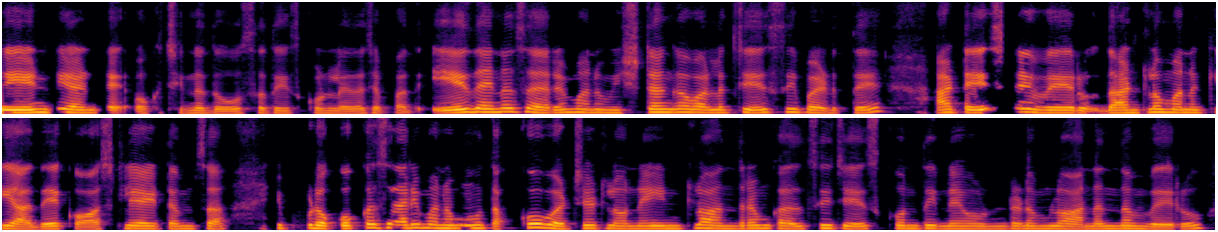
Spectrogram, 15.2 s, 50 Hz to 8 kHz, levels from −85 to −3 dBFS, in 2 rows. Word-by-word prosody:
ఇప్పుడేంటి 195 Hz, +3 st, +6 dB
అంటే, 185 Hz, -1 st, -1 dB, 0.2 s
ఒక 150 Hz, -, -12 dB
చిన్న 170 Hz, -, -6 dB
దోస 145 Hz, +2 st, -4 dB
తీసుకోండి 160 Hz, -1 st, -6 dB
లేదా 145 Hz, +1 st, -3 dB
చెపాతి 440 Hz, -, -7 dB, 0.2 s
ఏదైనా 225 Hz, +3 st, +5 dB
సరే 190 Hz, -4 st, +2 dB
మనం 200 Hz, -1 st, -1 dB
ఇష్టంగా 215 Hz, +3 st, +2 dB
వాళ్ళకి 195 Hz, -1 st, 0 dB
చేసి 205 Hz, +4 st, 0 dB
పెడితే 175 Hz, 0 st, -1 dB, 0.5 s
ఆ -, -, +5 dB
టేస్టే 195 Hz, +4 st, +2 dB
వేరు. 180 Hz, -2 st, +3 dB
దాంట్లో 185 Hz, +4 st, +2 dB
మనకి 195 Hz, 0 st, -1 dB
అదే 170 Hz, +5 st, +2 dB
కాస్ట్‌లీ 165 Hz, +7 st, -2 dB
ఐటెమ్స 185 Hz, +1 st, -5 dB, 0.5 s
ఇప్పుడు 205 Hz, 0 st, +2 dB
ఒక్కొక్కసారి 225 Hz, +4 st, +1 dB
మనము 210 Hz, -1 st, +1 dB, 0.2 s
తక్కువ 260 Hz, +4 st, +2 dB
బడ్జెట్లోనే 185 Hz, 0 st, -1 dB
ఇంట్లో 190 Hz, +4 st, -1 dB
అందరం 195 Hz, +2 st, -1 dB
కలిసి 180 Hz, +4 st, 0 dB
చేసుకొని 190 Hz, +2 st, -3 dB
తినే 180 Hz, -2 st, -2 dB
ఉండడంలో 185 Hz, +1 st, -2 dB
ఆనందం 185 Hz, +2 st, -1 dB
వేరు. 160 Hz, +4 st, -1 dB
190 Hz, 140 wpm, -23 LUFS, 180-205 Hz, 0.5 s, ఇప్పుడేంటి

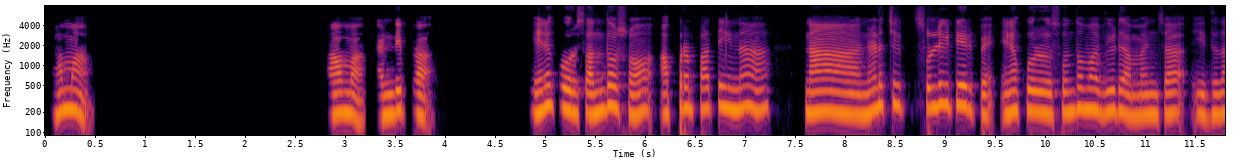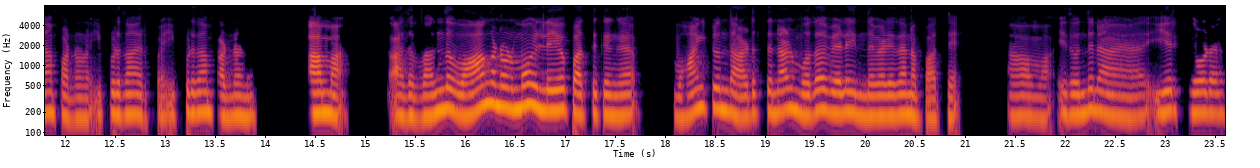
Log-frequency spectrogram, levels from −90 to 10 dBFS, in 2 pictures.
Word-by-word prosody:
ஆமா. 220 Hz, -1 st, +3 dB, 2.6 s
ஆமா. 195 Hz, -3 st, +2 dB, 0.2 s
கண்டிப்பா. 190 Hz, +1 st, +1 dB, 1.2 s
எனக்கு 250 Hz, +3 st, +2 dB
ஒரு 200 Hz, -, +2 dB
சந்தோஷம் 210 Hz, -1 st, +2 dB, 0.2 s
அப்புறம் 225 Hz, +4 st, -2 dB
பார்த்தீங்கன்னா, 235 Hz, +1 st, +1 dB, 0.6 s
நான் 200 Hz, -2 st, +3 dB
நினைச்சி. 250 Hz, +5 st, +1 dB, 0.3 s
சொல்லிகிட்டே 255 Hz, +1 st, +2 dB
இருப்பேன். 190 Hz, -4 st, -4 dB
எனக்கு 210 Hz, +2 st, 0 dB
ஒரு 205 Hz, -1 st, +4 dB, 0.2 s
சொந்தமா 225 Hz, +2 st, +1 dB
வீடு 215 Hz, 0 st, +1 dB
அமைஞ்சா, 185 Hz, +2 st, -1 dB, 0.3 s
இதுதான் 195 Hz, +2 st, -2 dB
பண்ணணும். 165 Hz, -1 st, -5 dB
இப்படிதான் 190 Hz, -1 st, -1 dB
இருப்பேன். 180 Hz, +2 st, -9 dB
இப்படிதான் 200 Hz, +2 st, -2 dB
பண்ணணும். 175 Hz, 0 st, -2 dB, 0.6 s
ஆமா. 195 Hz, -2 st, +4 dB, 0.6 s
அத 180 Hz, 0 st, -1 dB, 0.2 s
வந்து 215 Hz, +5 st, +3 dB, 0.2 s
வாங்கணுமோ 245 Hz, +3 st, +5 dB
இல்லையோ 220 Hz, 0 st, +4 dB
பார்த்துக்கங்க. 185 Hz, -1 st, -1 dB, 0.6 s
வாங்கிட்டு 225 Hz, +7 st, -1 dB
வந்து 210 Hz, -3 st, +2 dB
அடுத்த 190 Hz, +3 st, -4 dB
நாள் 225 Hz, +2 st, +1 dB
மொத 185 Hz, +3 st, +1 dB, 0.2 s
வேலை 195 Hz, +1 st, +2 dB
இந்த 180 Hz, 0 st, -1 dB
வேலைய 180 Hz, 0 st, +1 dB
தான் 190 Hz, -1 st, +2 dB
நான் 165 Hz, -2 st, -7 dB
பார்த்தேன். 165 Hz, +1 st, -6 dB, 0.6 s
ஆமா. 170 Hz, -2 st, -5 dB, 0.2 s
இது 190 Hz, -, -4 dB
வந்து 200 Hz, +4 st, 0 dB
நான் 185 Hz, -2 st, -2 dB, 0.4 s
இயற்கையோட 200 Hz, -1 st, -2 dB
200 Hz, 115 wpm, -22 LUFS, 185-220 Hz, 2.6 s, வாங்கணுமோ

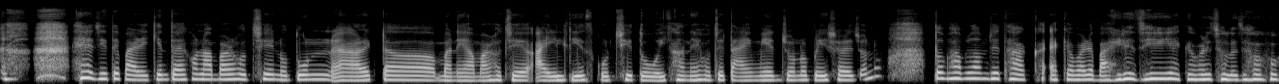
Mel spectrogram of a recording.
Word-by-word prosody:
আহ! 245 Hz, -2 st, -2 dB, 0.6 s
হ্যাঁ, 300 Hz, 0 st, +5 dB
যেতে 255 Hz, +1 st, +2 dB
পারি। 210 Hz, -2 st, +1 dB
কিন্তু 225 Hz, +1 st, 0 dB
এখন 245 Hz, +1 st, -2 dB
আবার 230 Hz, +1 st, +1 dB
হচ্ছে 235 Hz, +2 st, -3 dB, 0.2 s
নতুন 220 Hz, +2 st, 0 dB, 0.5 s
আরেকটা 200 Hz, +3 st, 0 dB, 0.6 s
মানে 180 Hz, 0 st, -2 dB
আমার 180 Hz, +1 st, -2 dB
হচ্ছে 200 Hz, +1 st, -1 dB, 0.3 s
IELTS 195 Hz, +2 st, +1 dB
করছি। 190 Hz, +3 st, -4 dB
তো -, -, +1 dB
ঐখানে 200 Hz, +2 st, -1 dB
হচ্ছে 205 Hz, 0 st, -1 dB
টাইমের 190 Hz, +2 st, -2 dB
জন্য 205 Hz, 0 st, -1 dB
প্রেশারের 205 Hz, 0 st, +1 dB
জন্য 250 Hz, +7 st, -3 dB, 0.6 s
তো -, -, +1 dB
ভাবলাম 270 Hz, 0 st, +2 dB
যে 265 Hz, -, +4 dB
থাক 235 Hz, -3 st, +2 dB, 0.3 s
একেবারে 220 Hz, -1 st, +1 dB
বাহিরে 225 Hz, +6 st, +3 dB
যেয়েই 260 Hz, +2 st, +4 dB
একেবারে 230 Hz, 0 st, +2 dB
চলে 220 Hz, -3 st, +3 dB
যাব। 230 Hz, +1 st, +2 dB
220 Hz, 150 wpm, -17 LUFS, 200-235 Hz, 0.6 s, হ্যাঁ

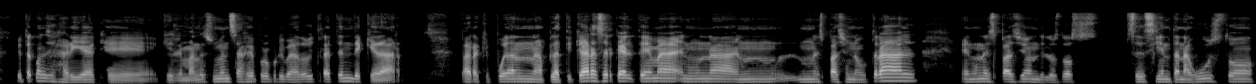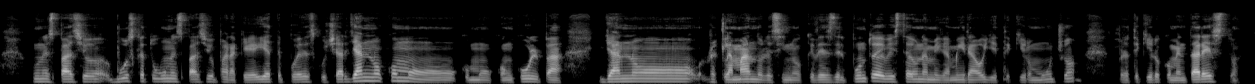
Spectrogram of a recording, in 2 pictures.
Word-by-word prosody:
Yo -, -, -8 dB
te -, -, +2 dB
aconsejaría 115 Hz, -7 st, -1 dB
que 100 Hz, -4 st, -4 dB
que 105 Hz, -2 st, -8 dB
le 100 Hz, -, -7 dB
mandes 105 Hz, +4 st, -2 dB
un 130 Hz, -, -4 dB
mensaje 130 Hz, -1 st, +3 dB
por 130 Hz, -1 st, -6 dB
privado 120 Hz, -2 st, -3 dB
y -, -, -10 dB
traten 145 Hz, +3 st, -3 dB
de 130 Hz, -, +2 dB
quedar, 100 Hz, -1 st, +1 dB, 0.5 s
para -, -, +1 dB
que -, -, -16 dB
puedan 130 Hz, -3 st, 0 dB
platicar 120 Hz, +6 st, +5 dB
acerca 155 Hz, 0 st, +5 dB
del 145 Hz, -, +4 dB
tema 145 Hz, 0 st, +5 dB
en 140 Hz, -, -4 dB
una 130 Hz, -2 st, 0 dB
en 120 Hz, -, -4 dB
un 125 Hz, -2 st, -7 dB
espacio 120 Hz, +1 st, 0 dB
neutral, 160 Hz, +8 st, +4 dB, 0.4 s
en 120 Hz, 0 st, -4 dB
un 135 Hz, +1 st, -3 dB
espacio 130 Hz, +1 st, 0 dB
donde 125 Hz, -4 st, -6 dB
los 105 Hz, -1 st, -7 dB
2 120 Hz, 0 st, -4 dB, 0.2 s
se 120 Hz, -1 st, +1 dB
sientan 125 Hz, 0 st, +5 dB
a -, -, +4 dB
gusto, 130 Hz, 0 st, -4 dB, 0.3 s
un 130 Hz, 0 st, -6 dB
espacio 125 Hz, +1 st, +2 dB
busca 150 Hz, +5 st, -2 dB
tú 140 Hz, -, -11 dB
un 140 Hz, +1 st, -4 dB
espacio 130 Hz, -2 st, -1 dB
para 115 Hz, -2 st, -3 dB
que 110 Hz, 0 st, -2 dB
ella 125 Hz, +1 st, 0 dB
te -, -, -14 dB
pueda 115 Hz, +1 st, -5 dB
escuchar, 120 Hz, 0 st, -1 dB
ya 155 Hz, +3 st, +7 dB
no 165 Hz, -1 st, -2 dB
como 115 Hz, -, -3 dB
como 105 Hz, -1 st, -8 dB
con 105 Hz, 0 st, -9 dB
culpa, 130 Hz, +3 st, 0 dB, 0.4 s
ya 130 Hz, +3 st, +5 dB
no 135 Hz, -1 st, 0 dB
reclamándole, 115 Hz, -2 st, +2 dB
sino 105 Hz, -1 st, +1 dB
que 110 Hz, -, -11 dB
desde 110 Hz, +1 st, -1 dB
el -, -, -12 dB
punto 140 Hz, +3 st, -2 dB
de 145 Hz, -, +7 dB
vista 125 Hz, -1 st, -1 dB
de -, -, +1 dB
una 120 Hz, -1 st, -2 dB
amiga: 105 Hz, -2 st, -4 dB
"Mira, 110 Hz, 0 st, -2 dB
oye, 105 Hz, -2 st, -6 dB
te -, -, -14 dB
quiero 105 Hz, -1 st, -9 dB
mucho, 120 Hz, -, -8 dB, 0.4 s
pero -, -, -8 dB
te -, -, -9 dB
quiero -, -, -6 dB
comentar 105 Hz, +3 st, +3 dB
esto", 130 Hz, 0 st, +1 dB
125 Hz, 190 wpm, -27 LUFS, 110-135 Hz, 0.5 s, ya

